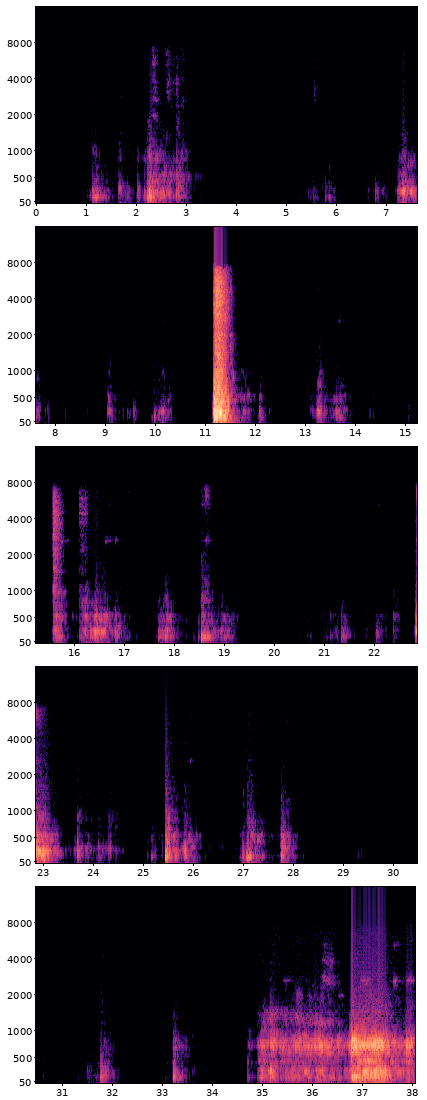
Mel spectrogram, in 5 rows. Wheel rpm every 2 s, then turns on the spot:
0, 0, 0, 0, 0, 0, 0, 0, 0, 0, 0, 0, 0, 0, 0, 0, 0, 0, 0.
none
